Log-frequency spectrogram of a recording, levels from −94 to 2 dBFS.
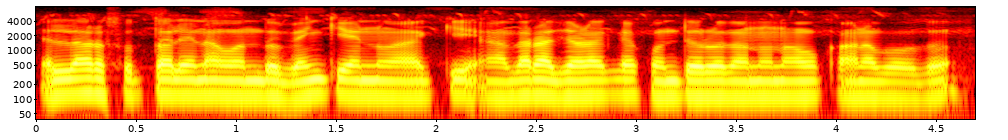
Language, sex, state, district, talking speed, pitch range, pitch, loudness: Kannada, male, Karnataka, Koppal, 130 wpm, 115-125 Hz, 120 Hz, -15 LUFS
